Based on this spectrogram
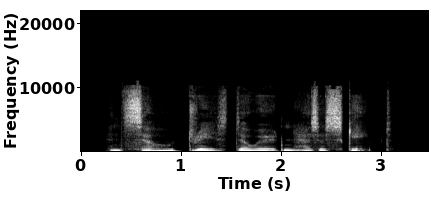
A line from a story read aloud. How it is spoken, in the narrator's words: Matron Beenri purred, and she was not unhappy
